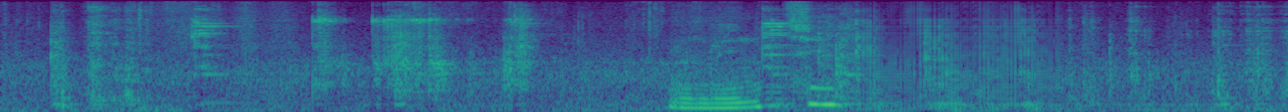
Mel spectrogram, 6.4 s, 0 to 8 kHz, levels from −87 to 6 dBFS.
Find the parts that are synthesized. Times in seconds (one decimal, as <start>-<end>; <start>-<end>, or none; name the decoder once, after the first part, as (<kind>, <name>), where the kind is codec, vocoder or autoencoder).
4.3-5.3 (vocoder, BigVGAN v2)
